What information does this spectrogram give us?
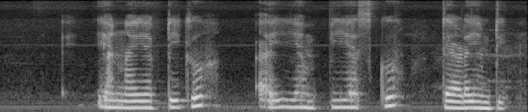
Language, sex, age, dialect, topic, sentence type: Telugu, male, 60-100, Utterandhra, banking, question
